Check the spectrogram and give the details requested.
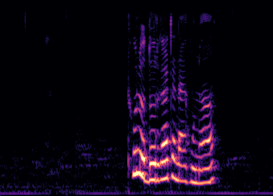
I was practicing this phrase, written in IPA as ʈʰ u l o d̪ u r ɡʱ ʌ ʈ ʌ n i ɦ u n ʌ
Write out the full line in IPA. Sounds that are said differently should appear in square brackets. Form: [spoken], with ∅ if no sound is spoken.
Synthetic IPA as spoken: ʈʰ u l o d̪ u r ɡʱ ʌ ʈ ʌ n [a] ɦ u n ʌ

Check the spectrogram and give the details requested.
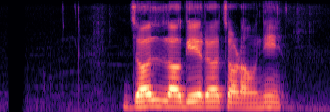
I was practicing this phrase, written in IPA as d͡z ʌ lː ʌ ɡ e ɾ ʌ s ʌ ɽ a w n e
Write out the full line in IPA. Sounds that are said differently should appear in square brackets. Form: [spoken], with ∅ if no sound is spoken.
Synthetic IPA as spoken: d͡z ʌ lː ʌ ɡ e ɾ ʌ [t͡s] ʌ ɽ a w n e

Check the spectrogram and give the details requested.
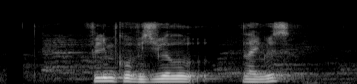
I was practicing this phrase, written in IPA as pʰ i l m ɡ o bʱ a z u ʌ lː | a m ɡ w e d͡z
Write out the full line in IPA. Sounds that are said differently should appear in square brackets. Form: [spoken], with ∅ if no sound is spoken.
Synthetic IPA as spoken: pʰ i l m [k] o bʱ [i] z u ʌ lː | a [ŋ] ɡ w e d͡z

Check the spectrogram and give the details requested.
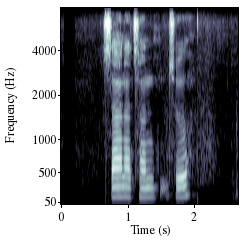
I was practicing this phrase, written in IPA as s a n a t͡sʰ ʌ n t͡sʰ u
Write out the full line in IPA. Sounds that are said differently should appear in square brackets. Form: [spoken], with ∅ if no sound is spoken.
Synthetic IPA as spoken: s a n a t͡sʰ ʌ n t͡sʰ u

